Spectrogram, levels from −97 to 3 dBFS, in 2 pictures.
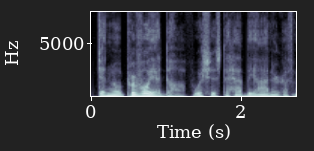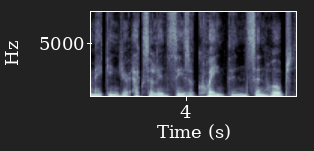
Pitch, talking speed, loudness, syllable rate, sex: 115 Hz, 155 wpm, -19 LUFS, 5.4 syllables/s, male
